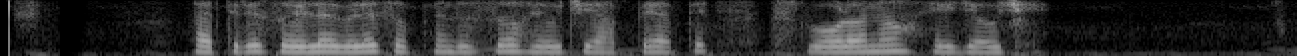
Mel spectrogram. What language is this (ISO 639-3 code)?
ori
